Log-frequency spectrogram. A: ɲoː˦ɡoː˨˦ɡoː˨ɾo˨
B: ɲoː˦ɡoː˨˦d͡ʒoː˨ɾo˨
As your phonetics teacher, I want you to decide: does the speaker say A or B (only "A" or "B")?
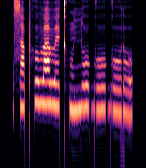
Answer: A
